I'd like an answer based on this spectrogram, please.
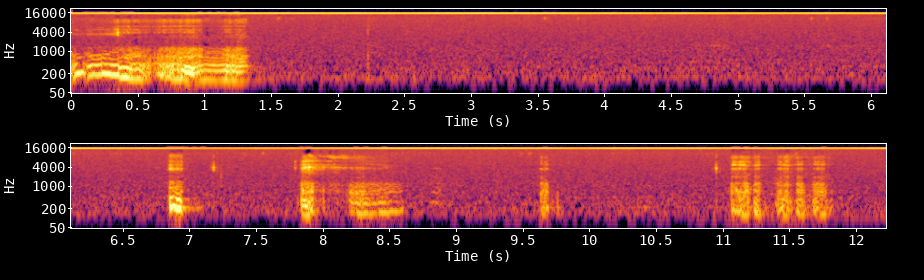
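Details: PugZee, a sleeping pug puppy, snoring indoors: rough, noisy breathy bursts, a long one at the start and then several short irregular snorts separated by quiet gaps.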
